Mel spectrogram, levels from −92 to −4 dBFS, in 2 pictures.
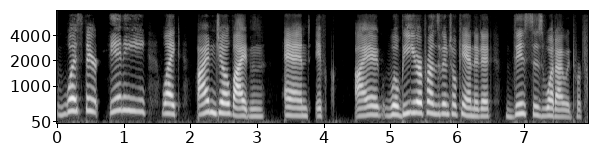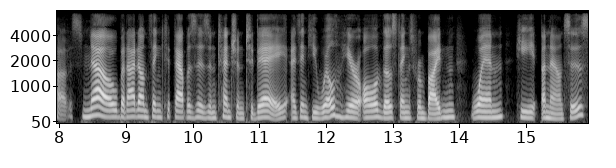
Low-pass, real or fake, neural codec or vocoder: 7.2 kHz; fake; codec, 16 kHz, 0.5 kbps, FunCodec, trained on LibriTTS, 25 frames a second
